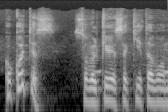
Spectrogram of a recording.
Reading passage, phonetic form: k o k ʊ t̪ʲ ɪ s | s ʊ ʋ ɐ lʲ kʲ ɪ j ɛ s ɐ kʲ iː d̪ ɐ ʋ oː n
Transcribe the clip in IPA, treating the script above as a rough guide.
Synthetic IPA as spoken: k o k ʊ t̪ʲ ɪ s | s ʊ ʋ ɐ lʲ kʲ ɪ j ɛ s ɐ kʲ iː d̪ ɐ ʋ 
